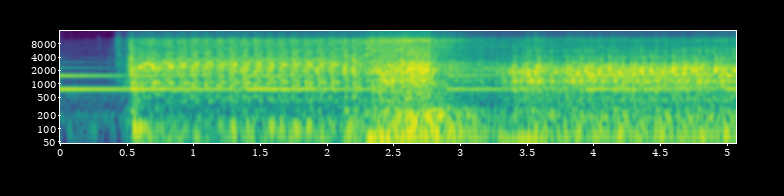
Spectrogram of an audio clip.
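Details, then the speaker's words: 1994 Ford F250 7.3 IDI turbo diesel, CAT injection pump, cold start without glow plugs on about 80°F humid day, fired third crank; cranks, catches with rough clattering roar, settles to steady idle; normal cold start. "controller hooked up right now so this is just cold start no glow plugs"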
